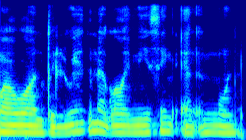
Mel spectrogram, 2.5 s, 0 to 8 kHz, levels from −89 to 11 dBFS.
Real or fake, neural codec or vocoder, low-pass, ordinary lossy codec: fake; codec, 16 kHz, 4 kbps, X-Codec, HuBERT features, trained on general audio; 7.2 kHz; none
